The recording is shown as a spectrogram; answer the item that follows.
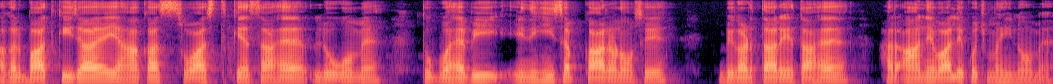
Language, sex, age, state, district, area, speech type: Hindi, male, 18-30, Madhya Pradesh, Gwalior, urban, spontaneous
